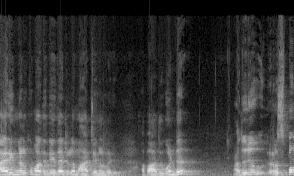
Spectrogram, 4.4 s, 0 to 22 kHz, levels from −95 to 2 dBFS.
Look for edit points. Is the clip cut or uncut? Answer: uncut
